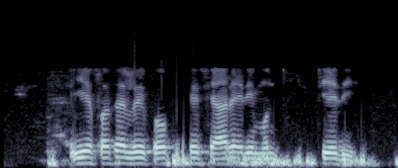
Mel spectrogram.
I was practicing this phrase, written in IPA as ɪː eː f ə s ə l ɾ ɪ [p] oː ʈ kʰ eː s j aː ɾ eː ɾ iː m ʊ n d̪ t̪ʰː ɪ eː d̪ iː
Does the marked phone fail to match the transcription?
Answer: no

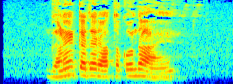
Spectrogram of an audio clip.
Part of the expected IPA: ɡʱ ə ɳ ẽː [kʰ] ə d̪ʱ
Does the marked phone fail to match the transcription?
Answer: yes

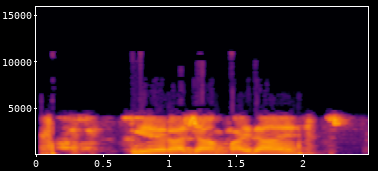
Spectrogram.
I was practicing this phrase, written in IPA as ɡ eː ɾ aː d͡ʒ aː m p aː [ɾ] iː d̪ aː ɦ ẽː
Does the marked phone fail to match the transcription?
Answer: yes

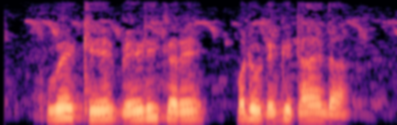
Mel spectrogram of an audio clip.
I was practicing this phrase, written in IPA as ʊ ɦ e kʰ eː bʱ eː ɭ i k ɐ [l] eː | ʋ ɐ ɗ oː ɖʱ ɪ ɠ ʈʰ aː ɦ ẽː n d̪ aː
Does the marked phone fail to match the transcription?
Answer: yes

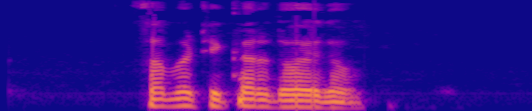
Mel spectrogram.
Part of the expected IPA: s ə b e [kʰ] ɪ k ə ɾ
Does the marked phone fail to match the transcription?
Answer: yes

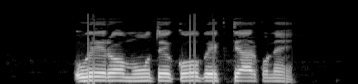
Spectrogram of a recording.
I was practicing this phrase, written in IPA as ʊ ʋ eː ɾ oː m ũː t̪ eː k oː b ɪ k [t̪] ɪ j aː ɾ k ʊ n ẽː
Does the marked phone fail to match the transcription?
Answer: no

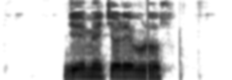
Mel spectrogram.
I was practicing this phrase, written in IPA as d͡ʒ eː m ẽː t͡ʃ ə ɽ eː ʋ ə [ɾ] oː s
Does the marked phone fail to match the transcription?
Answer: yes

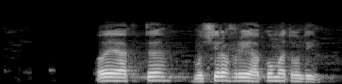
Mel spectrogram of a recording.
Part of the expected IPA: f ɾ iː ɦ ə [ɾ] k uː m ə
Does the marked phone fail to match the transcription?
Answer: yes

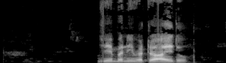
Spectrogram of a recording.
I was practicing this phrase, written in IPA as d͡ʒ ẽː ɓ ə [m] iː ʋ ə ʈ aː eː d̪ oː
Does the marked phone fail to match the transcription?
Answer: yes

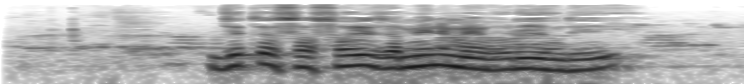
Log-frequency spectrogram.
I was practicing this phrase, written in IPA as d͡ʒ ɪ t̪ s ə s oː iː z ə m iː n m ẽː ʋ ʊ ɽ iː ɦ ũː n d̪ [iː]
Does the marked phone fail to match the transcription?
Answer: no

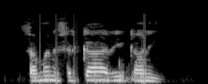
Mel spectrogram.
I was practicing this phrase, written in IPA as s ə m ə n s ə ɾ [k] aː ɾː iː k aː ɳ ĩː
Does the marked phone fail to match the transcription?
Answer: no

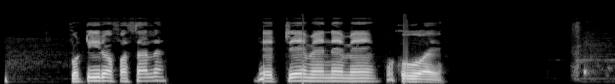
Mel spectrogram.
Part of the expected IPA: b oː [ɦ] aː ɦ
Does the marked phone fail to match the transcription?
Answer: yes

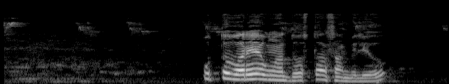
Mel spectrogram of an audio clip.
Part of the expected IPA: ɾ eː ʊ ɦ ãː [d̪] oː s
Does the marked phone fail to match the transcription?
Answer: no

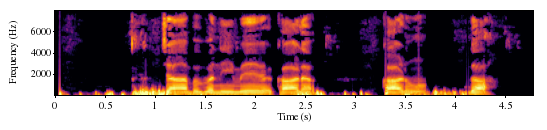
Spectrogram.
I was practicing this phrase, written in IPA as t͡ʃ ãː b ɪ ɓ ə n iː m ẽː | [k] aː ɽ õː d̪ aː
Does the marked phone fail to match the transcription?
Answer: no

